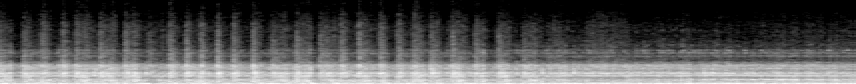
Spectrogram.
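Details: Race car engine at Huntsville Speedway: loud, low drone with uneven pulsing in the firing beat; engine misfire, cause not evident.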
